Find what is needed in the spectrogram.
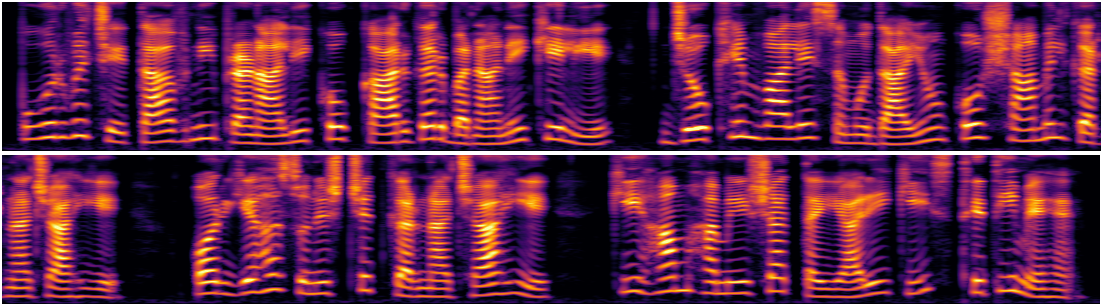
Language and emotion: Hindi, neutral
